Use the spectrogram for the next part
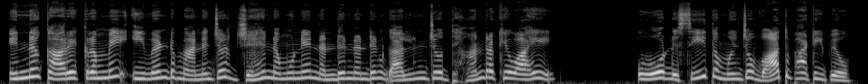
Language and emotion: Sindhi, surprised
